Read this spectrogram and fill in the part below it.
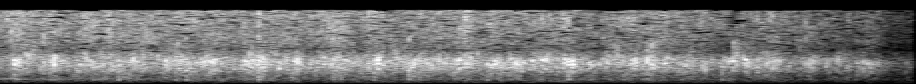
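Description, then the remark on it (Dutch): A crowd claps steadily, a dense, even wash of applause that holds at full strength for several seconds before easing slightly at the end. “Ja, dan mag je voor klappen.”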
